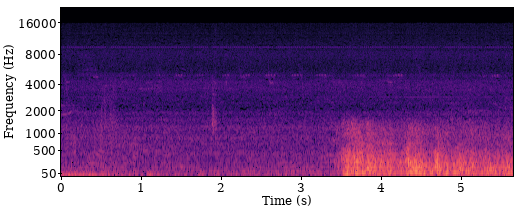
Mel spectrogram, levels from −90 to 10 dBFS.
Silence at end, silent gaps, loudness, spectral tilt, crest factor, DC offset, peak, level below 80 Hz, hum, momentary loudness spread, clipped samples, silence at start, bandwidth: 0 s; none; -25 LUFS; -8 dB/octave; 18 dB; 0.2%; -8 dBFS; -32 dBFS; none; 21 LU; under 0.1%; 0 s; 16 kHz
